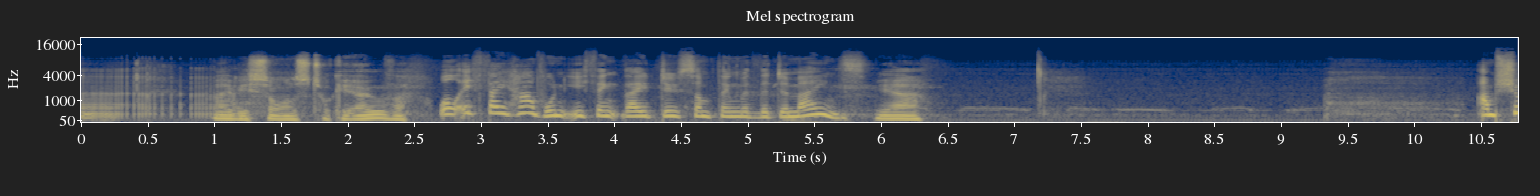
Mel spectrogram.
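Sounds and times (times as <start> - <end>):
speech: 1.0 - 6.4, 10.5 - 10.7
bird calling with a low wavering hooting tone: 6.4 - 10.4.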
